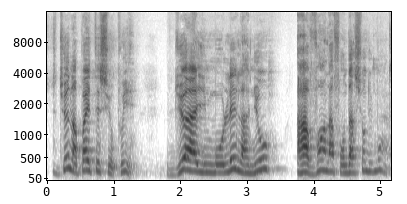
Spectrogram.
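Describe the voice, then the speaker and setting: A man with a high pitch speaks at a fairly slow pace. His pitch varies in an ordinary way. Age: 60s. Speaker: preacher. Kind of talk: sermon.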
